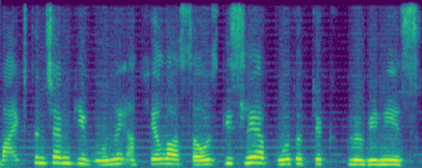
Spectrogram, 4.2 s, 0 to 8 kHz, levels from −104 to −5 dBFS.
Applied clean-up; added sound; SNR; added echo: neural separator model SepFormer DNS4.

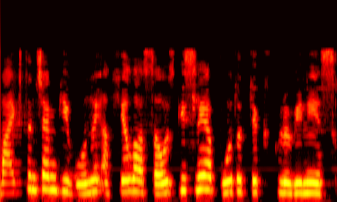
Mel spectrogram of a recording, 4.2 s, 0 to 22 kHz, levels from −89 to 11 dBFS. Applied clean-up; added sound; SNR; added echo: classical method Wiener filter.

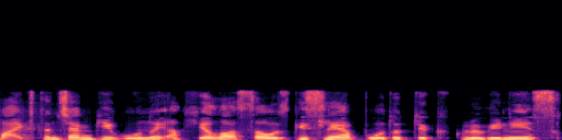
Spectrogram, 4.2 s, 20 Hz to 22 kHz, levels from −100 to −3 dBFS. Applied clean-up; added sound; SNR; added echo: none; none; none; none.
